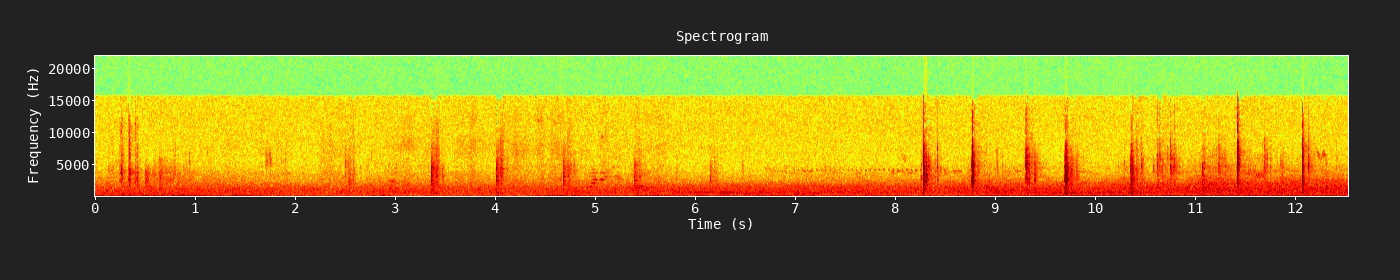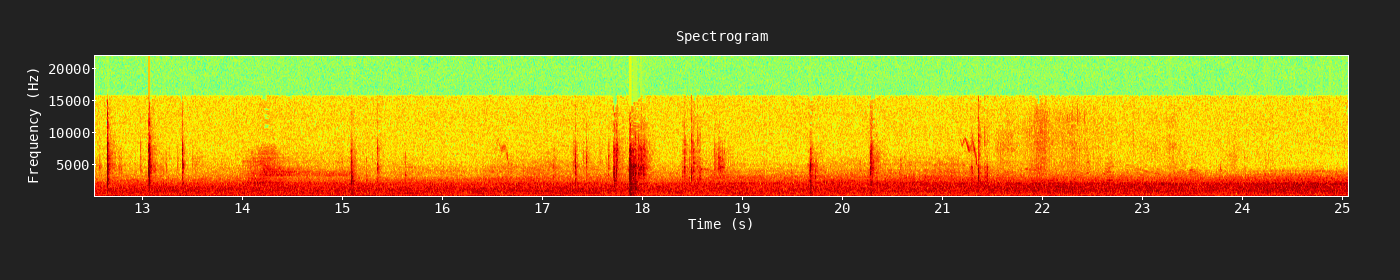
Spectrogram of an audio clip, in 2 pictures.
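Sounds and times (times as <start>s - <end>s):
distant jet engine rumble: 0.0s - 25.0s.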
